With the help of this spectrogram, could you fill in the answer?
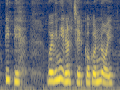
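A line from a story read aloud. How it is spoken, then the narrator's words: Breathless panting after running. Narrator (Italian): ansimò Tommy, che aveva fatto una gran corsa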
